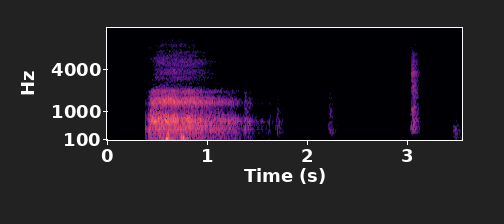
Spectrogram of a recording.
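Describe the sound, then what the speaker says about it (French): A long, deep exhale during a guided breathing exercise, close and breathy, fading out, followed by a few faint soft breaths and small sounds. "Et soufflez une nouvelle fois."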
